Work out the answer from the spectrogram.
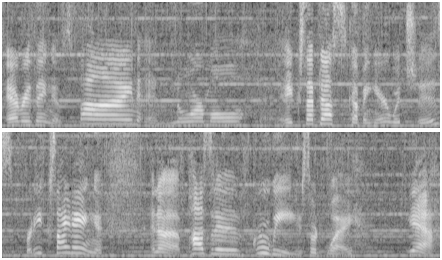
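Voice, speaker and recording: A woman narrates a comedic audio drama in the first person. She rambles and stumbles through fillers and drops wry asides to the listeners, with music playing clearly beneath her. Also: fairly high pitch, big pitch swings, normal speed, poor audio. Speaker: narrator and lead character.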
